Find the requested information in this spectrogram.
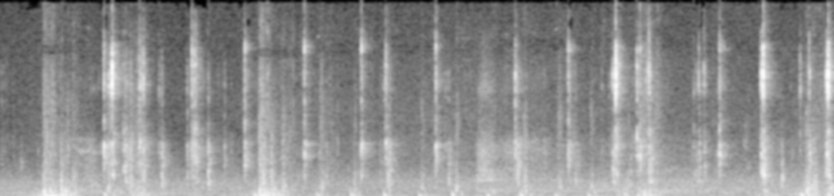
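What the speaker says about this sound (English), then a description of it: "Sorry for the clicky keyboard." A clicky computer keyboard being typed on during a Fortnite session, with quick irregular bursts of sharp key clicks and occasional louder taps, close and alone.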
